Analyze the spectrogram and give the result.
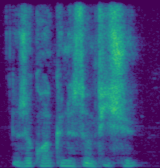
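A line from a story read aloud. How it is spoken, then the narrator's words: Frightened murmur. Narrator (French): murmura-t-il en pâlissant légèrement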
